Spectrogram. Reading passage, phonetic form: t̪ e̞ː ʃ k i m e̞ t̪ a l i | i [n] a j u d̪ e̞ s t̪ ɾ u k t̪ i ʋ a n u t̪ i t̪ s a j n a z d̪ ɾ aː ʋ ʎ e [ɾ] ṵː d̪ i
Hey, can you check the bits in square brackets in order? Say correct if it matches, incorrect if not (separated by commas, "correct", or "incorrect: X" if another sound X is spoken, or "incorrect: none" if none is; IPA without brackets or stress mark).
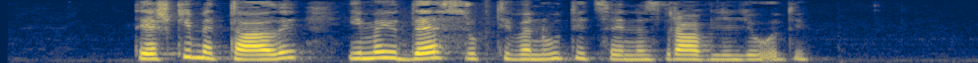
incorrect: m, incorrect: ʎ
